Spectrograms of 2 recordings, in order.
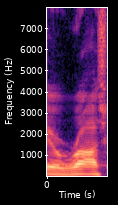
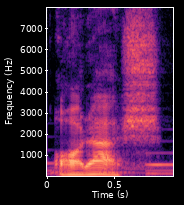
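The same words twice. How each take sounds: First: The name is said with an American pronunciation. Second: The name is said with a Persian pronunciation. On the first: This form is easier for others to say. "I say Arash because I Americanized it" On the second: This is the original form of the name. "my correct pronunciation of my name is"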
